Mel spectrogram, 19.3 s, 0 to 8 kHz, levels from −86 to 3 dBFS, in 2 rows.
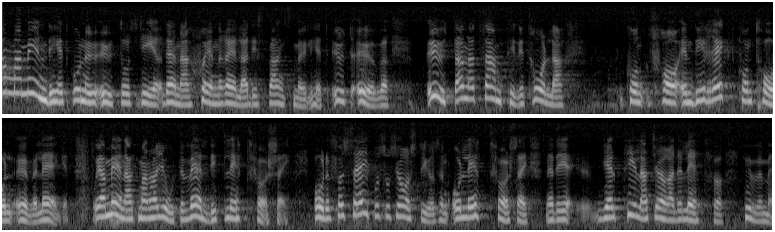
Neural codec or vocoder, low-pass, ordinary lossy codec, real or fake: none; 7.2 kHz; Opus, 64 kbps; real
